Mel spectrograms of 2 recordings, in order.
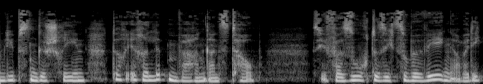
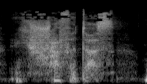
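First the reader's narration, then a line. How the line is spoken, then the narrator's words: Muttered. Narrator (German): murmelte er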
